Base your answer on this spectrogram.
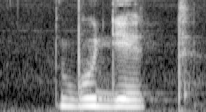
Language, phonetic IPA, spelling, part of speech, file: Czech, [ˈbuɟɪt], budit, verb, Cs-budit.ogg
- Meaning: to wake up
